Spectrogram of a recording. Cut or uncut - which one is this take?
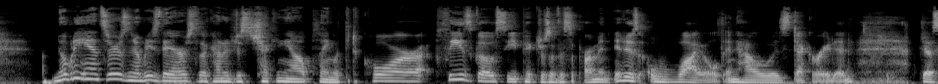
uncut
